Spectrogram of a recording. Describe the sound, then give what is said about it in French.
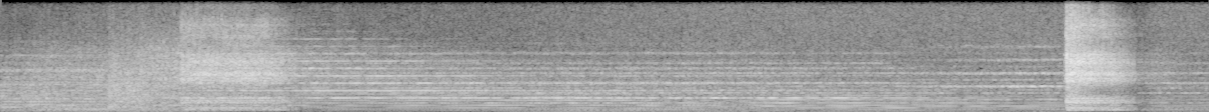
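A bell rings at the door of a president's office, with sustained ringing chime tones throughout and two brief, brighter bursts, one near the start and one near the end. “elle sonne à la porte du bureau du président.”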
